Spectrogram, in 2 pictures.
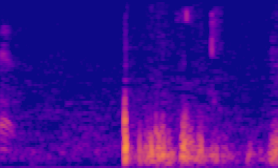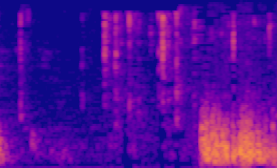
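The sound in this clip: Computer keyboard typing while logging in to a page: a quiet, uneven patter of key clicks alongside talk.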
